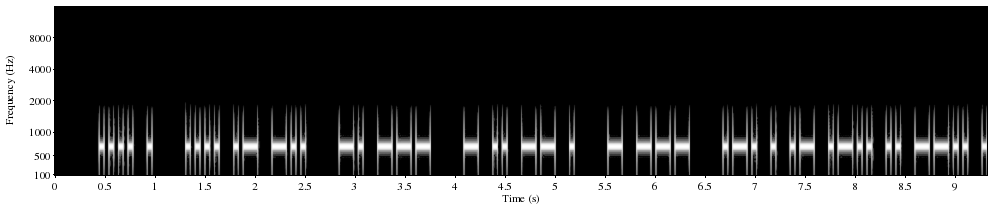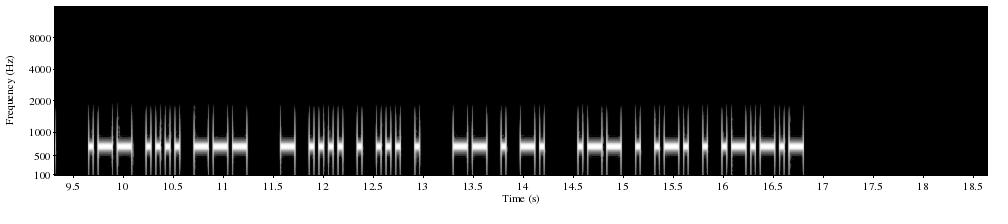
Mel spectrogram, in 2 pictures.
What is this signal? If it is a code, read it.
Morse code, heard as a keyed tone, about 25 wpm, 700 Hz. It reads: HE HAD NO TIME TO REALIZE WHO THESE MEN WERE.
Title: Sentences from Top 1000 Words 25wpm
